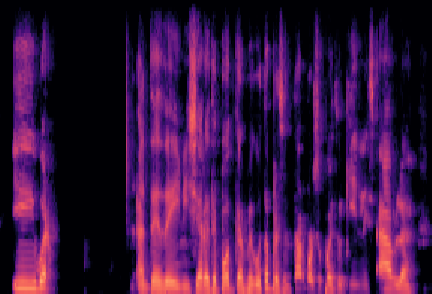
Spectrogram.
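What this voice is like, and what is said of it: Venezuelan Spanish accent. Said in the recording (Spanish): “este acento es un poco, wow, diferente ... Venezolana”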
